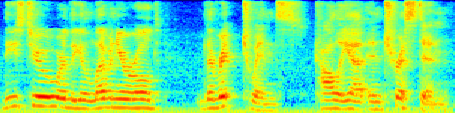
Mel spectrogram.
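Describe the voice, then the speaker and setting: A man's voice: a little high, lively intonation, measured pace, darkish tone. A man hosting a gaming video, narrating a visual novel with improvised asides as he reads aloud.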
